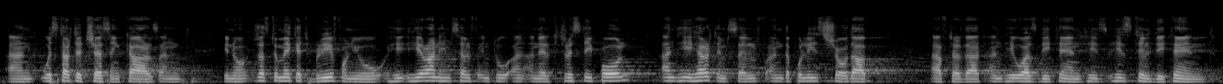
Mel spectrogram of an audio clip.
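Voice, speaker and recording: Man, from jordan, formal testimony, earnest, halting, repeats words, slightly high voice, long hall reverb. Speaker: witness giving testimony. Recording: reverberant hearing room.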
